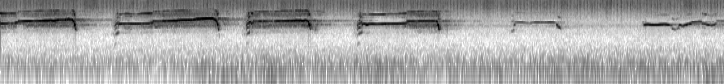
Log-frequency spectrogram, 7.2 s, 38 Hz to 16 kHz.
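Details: After its mother brings food, an eaglet at Sauces Canyon squees at her until she leaves, 13 June 2021. Four loud, level whistled squeals with harmonics and abrupt endings, followed by a few shorter, fainter notes.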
